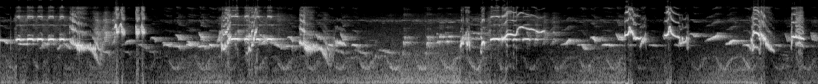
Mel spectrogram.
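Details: Oriental magpie-robin, semi-Cililin type, displaying with an opened tail while singing loud clear whistles mixed with harsh chattering notes and sharp upslurred squeaks, delivered in quick successive bursts.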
